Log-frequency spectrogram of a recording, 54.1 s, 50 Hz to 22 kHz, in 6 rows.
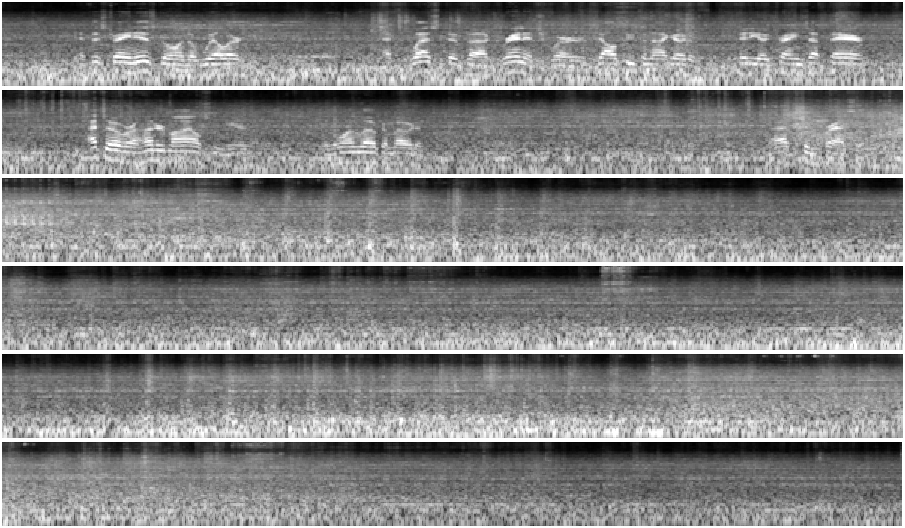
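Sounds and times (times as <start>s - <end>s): clickety-clack over rail joints: 0.0s - 54.0s
train wheels rumbling on rail: 0.0s - 54.0s
faint wheel squeal: 16.7s - 20.1s.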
